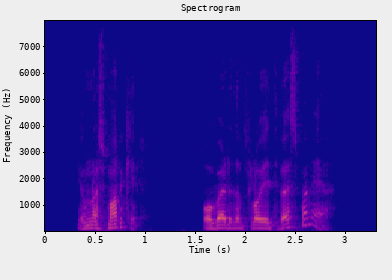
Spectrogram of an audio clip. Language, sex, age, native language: Icelandic, male, 40-49, Icelandic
